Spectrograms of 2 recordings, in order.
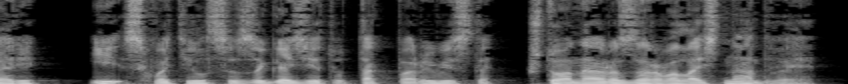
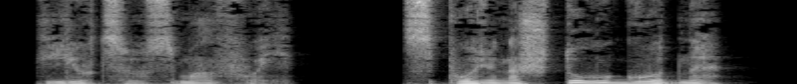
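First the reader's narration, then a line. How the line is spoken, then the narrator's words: Quiet and furious. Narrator (Russian): тихо и с яростью проговорил Гарри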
